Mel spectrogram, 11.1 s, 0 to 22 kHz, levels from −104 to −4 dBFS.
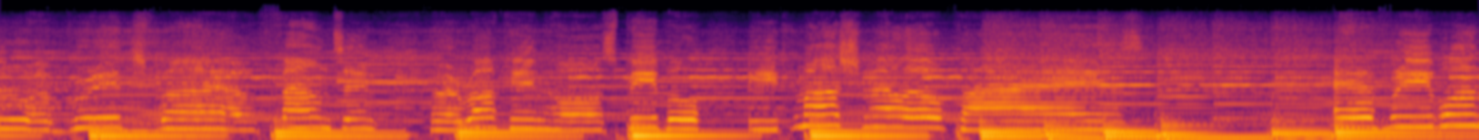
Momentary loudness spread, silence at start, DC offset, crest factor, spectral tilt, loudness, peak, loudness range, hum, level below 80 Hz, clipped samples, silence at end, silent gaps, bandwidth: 7 LU; 0 s; under 0.1%; 16 dB; -5 dB/octave; -29 LUFS; -12 dBFS; 3 LU; none; -40 dBFS; under 0.1%; 0 s; none; 15.5 kHz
